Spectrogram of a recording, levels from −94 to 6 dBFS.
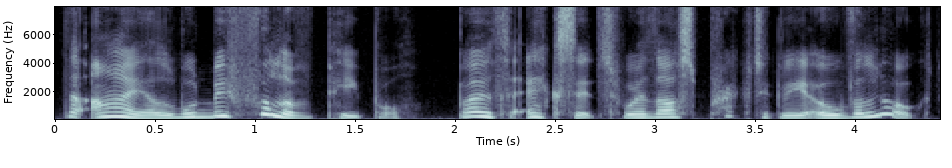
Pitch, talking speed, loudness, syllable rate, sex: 240 Hz, 175 wpm, -16 LUFS, 5.7 syllables/s, female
